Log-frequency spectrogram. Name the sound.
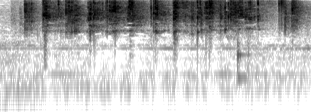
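dice being rolled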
